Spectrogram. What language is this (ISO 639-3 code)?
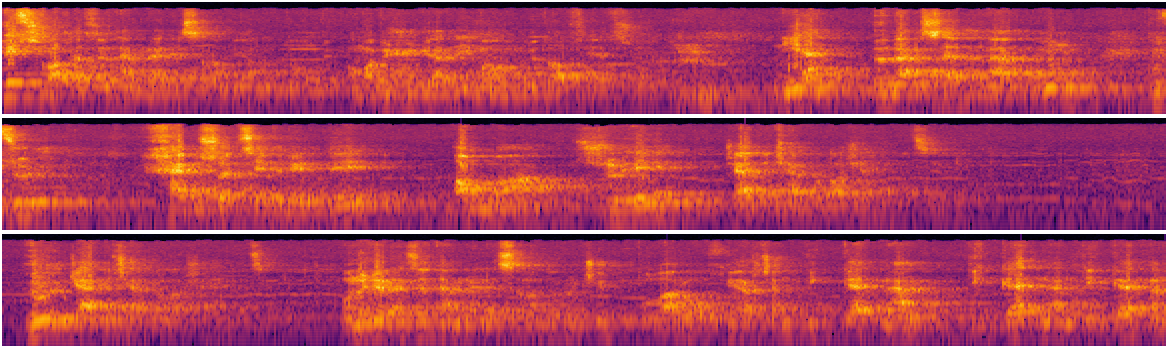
tur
